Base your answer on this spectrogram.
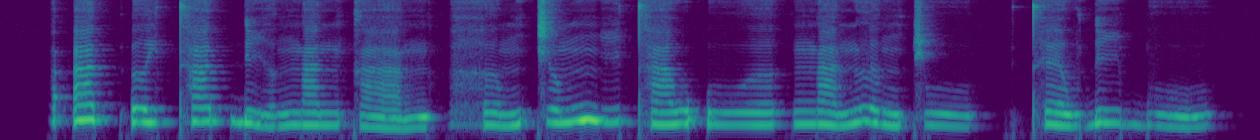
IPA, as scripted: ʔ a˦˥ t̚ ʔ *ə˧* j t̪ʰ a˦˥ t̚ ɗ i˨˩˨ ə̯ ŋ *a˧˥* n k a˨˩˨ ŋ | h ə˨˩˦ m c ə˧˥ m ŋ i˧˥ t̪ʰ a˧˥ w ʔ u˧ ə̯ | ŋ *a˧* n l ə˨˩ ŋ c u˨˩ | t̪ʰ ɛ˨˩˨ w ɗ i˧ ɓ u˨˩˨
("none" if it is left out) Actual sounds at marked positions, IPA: ə˧, a˧, a˨˩˦

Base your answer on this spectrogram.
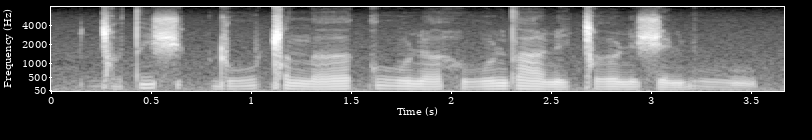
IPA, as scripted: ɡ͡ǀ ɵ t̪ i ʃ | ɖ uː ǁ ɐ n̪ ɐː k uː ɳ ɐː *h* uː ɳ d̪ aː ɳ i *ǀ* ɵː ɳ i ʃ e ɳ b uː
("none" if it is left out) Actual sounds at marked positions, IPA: h, ǀ

